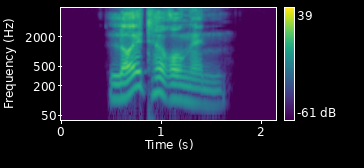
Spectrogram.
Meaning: plural of Läuterung
- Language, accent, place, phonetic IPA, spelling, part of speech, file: German, Germany, Berlin, [ˈlɔɪ̯təʁʊŋən], Läuterungen, noun, De-Läuterungen.ogg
